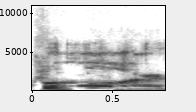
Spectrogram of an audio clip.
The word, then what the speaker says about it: Bowmore: Balmore, but it's neither. It was No, it's not Boomore. Balmore. It was Boomore. Bowmore. Boomore. Enunciation in the majority of Scottish distilleries is in the second syllable.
